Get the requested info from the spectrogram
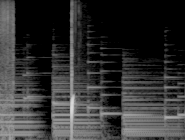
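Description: Light keyboard background music for the outro begins about half a second in, with evenly spaced notes. Just before the one-second mark comes a short, loud pop sound effect that swoops upward in pitch.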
